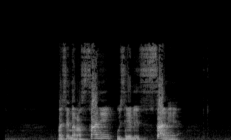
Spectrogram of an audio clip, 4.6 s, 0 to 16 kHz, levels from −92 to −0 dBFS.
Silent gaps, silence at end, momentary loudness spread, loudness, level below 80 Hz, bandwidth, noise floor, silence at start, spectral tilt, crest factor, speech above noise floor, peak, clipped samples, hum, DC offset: none; 1.05 s; 11 LU; -34 LUFS; -72 dBFS; 11.5 kHz; -75 dBFS; 1.15 s; -4 dB/octave; 18 dB; 41 dB; -20 dBFS; under 0.1%; none; under 0.1%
